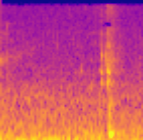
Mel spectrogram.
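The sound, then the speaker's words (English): A single quiet sip of coffee, a short wet slurp with a faint swallow, over soft low background noise and no talking. “Sip of coffee for the working man.”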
